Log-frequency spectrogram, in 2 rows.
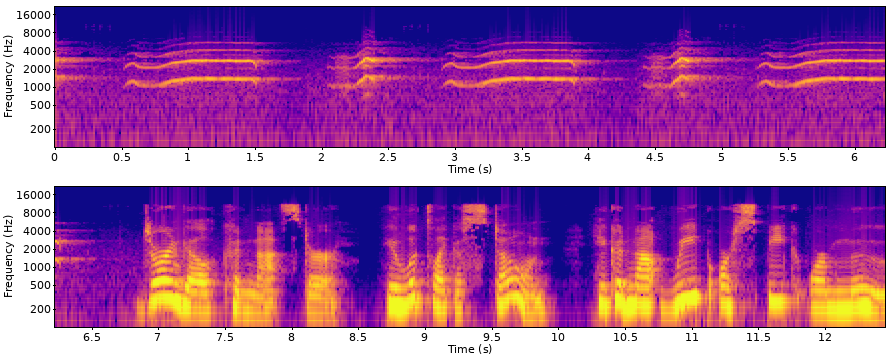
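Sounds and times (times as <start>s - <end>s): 
owl screeching: 0.0s - 6.6s
speech: 6.9s - 12.4s.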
